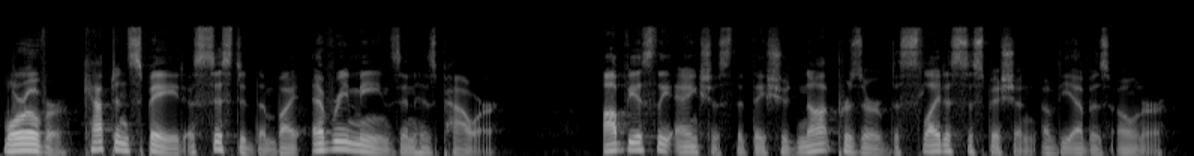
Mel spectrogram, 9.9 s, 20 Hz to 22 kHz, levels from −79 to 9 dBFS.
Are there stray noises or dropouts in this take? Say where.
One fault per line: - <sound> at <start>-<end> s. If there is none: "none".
none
